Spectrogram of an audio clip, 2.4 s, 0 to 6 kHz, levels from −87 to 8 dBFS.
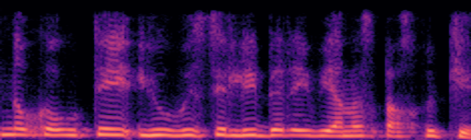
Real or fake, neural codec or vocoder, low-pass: fake; codec, 16 kHz in and 24 kHz out, 0.9 kbps, LongCat-Audio-Codec, four codebook decoder; 5.4 kHz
